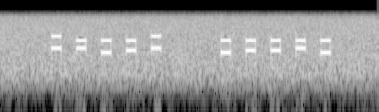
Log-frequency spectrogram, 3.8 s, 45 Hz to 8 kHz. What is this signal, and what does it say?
DTMF, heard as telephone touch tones, dialled by machine, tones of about 90 ms, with phone line noise. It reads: 97149 14471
